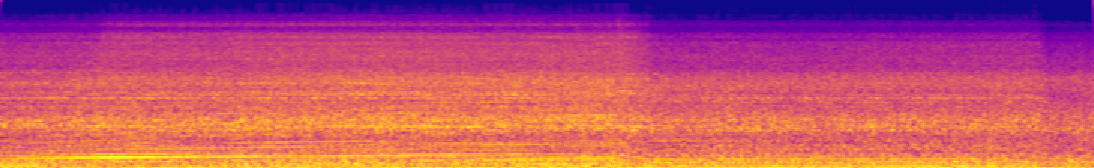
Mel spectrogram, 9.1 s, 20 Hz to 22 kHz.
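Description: A 2008 Chrysler Aspen with a 5.7L HEMI V8 pulls hard under acceleration, engine drone rising steadily in pitch through the gears, heard loud from inside the cabin.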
